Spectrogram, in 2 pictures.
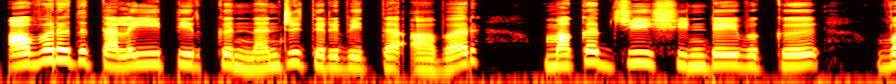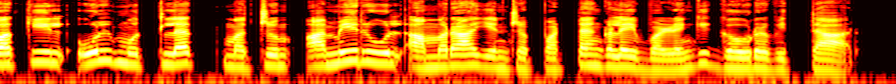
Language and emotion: Tamil, neutral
